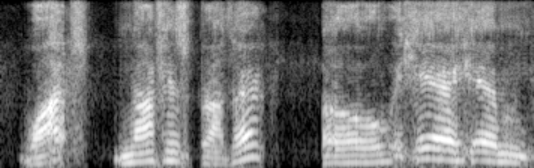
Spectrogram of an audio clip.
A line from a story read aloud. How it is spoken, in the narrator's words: groaned Hugo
